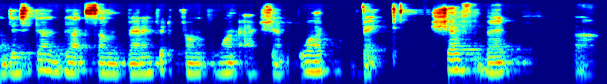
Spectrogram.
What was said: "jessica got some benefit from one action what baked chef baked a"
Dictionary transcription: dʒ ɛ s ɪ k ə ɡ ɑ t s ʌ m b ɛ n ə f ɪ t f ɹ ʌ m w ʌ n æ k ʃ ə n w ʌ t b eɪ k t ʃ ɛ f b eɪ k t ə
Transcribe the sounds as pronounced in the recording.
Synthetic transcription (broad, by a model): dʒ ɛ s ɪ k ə ɡ ɑ t s ʌ m b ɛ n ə f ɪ t f ɹ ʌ m w ʌ n æ k ʃ ə n w ʌ t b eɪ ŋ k ʃ ɛ f b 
